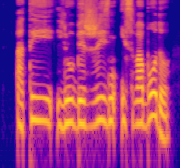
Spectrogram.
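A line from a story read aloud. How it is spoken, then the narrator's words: Gentle question. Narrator (Russian): спросила Магдалина мягко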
